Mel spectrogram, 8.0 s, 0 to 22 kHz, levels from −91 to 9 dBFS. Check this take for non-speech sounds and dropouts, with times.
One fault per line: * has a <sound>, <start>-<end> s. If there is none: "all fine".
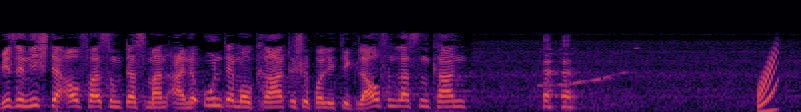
* has a laugh, 5.4-6.4 s
* has a chirp, 7.6-7.8 s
